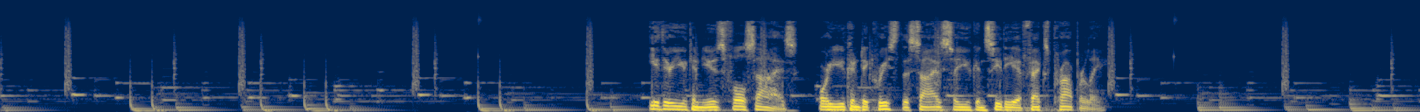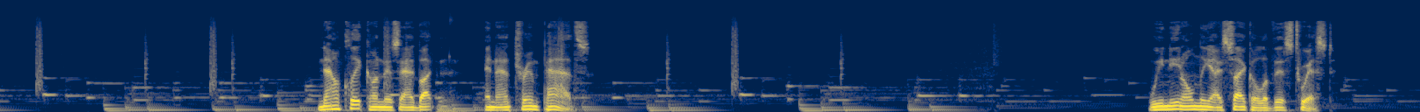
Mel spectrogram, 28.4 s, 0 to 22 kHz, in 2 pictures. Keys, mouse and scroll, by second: 7.5 click, 8.3 s, 9.0 click, 9.0-11.8 drag.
